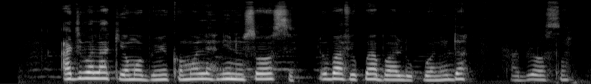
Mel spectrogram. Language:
Yoruba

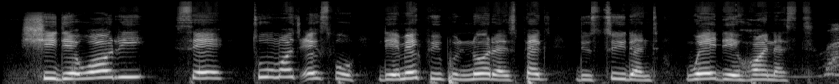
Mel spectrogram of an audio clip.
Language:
Nigerian Pidgin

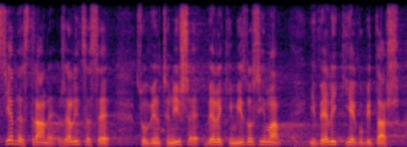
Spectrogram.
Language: Serbian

